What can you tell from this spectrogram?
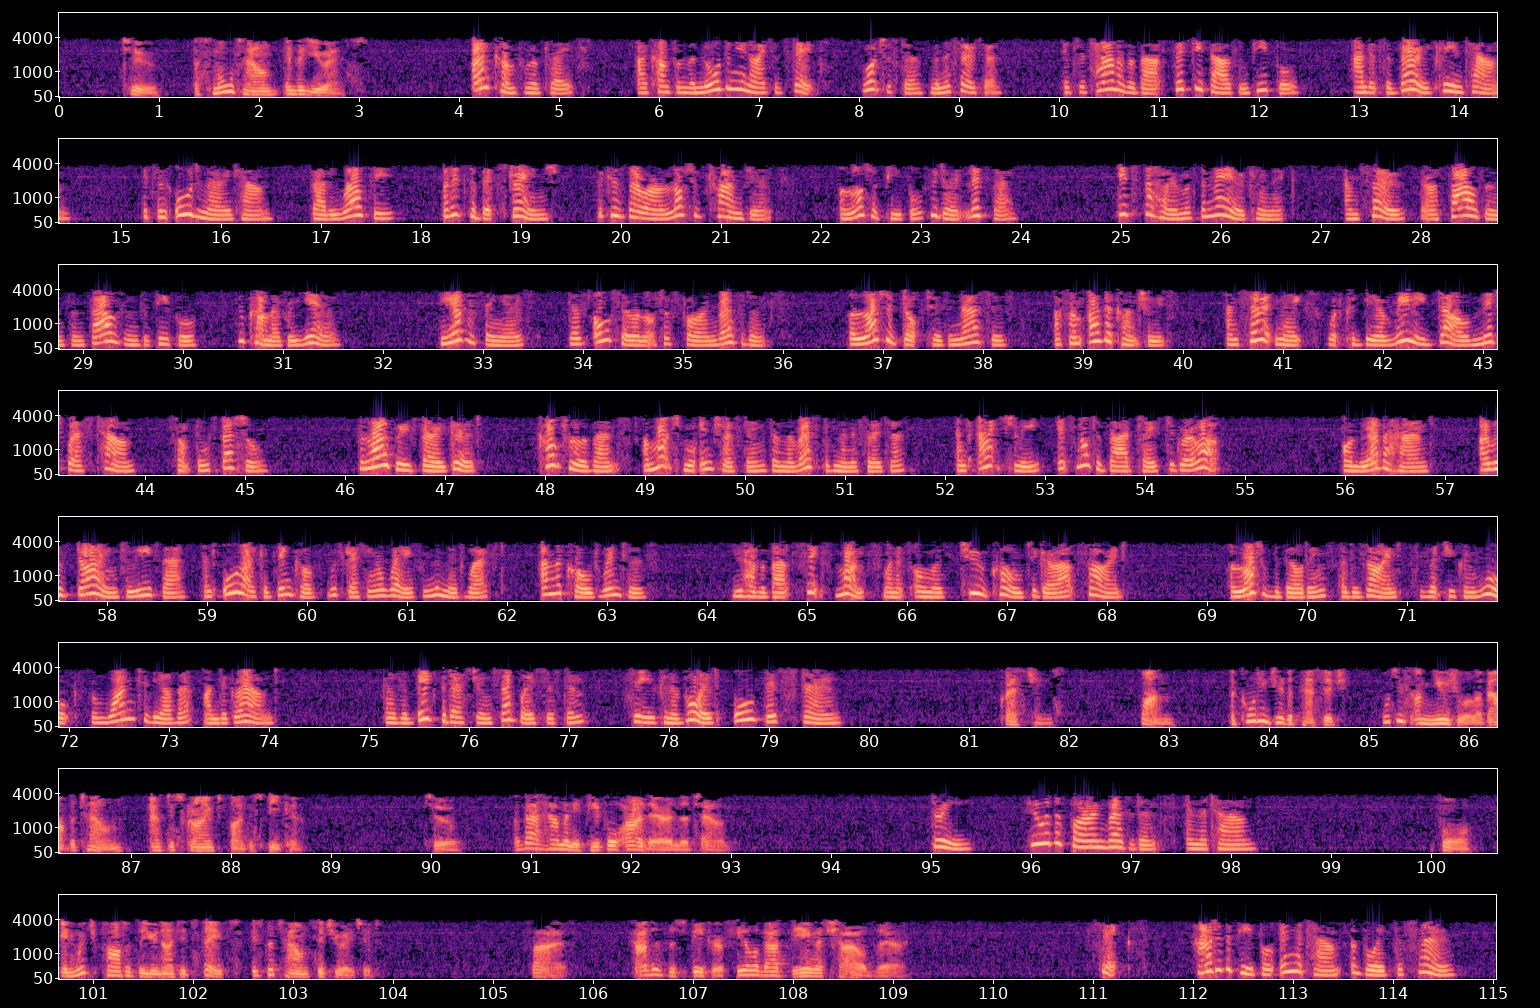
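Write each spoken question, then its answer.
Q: According to the passage, what is unusual about the town as described by the speaker?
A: It has many transients (visitors to the Mayo Clinic) and many foreign residents

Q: About how many people are there in the town?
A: About 50,000

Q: Who are the foreign residents in the town?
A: Doctors and nurses from other countries

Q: In which part of the United States is the town situated?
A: The northern part (the Midwest), in Minnesota

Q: How does the speaker feel about being a child there?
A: It was not a bad place to grow up, but he was dying to leave

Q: How do the people in the town avoid the snow?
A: By walking between buildings through an underground pedestrian subway system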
